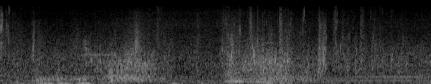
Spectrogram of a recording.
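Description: Leafy bushes rustle as they are brushed aside.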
